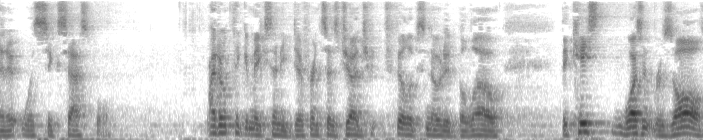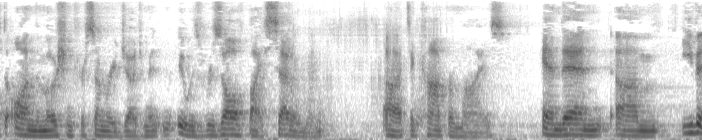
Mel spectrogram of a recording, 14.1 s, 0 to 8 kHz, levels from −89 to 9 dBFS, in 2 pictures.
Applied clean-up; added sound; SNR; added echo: neural separator model SepFormer DNS4.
